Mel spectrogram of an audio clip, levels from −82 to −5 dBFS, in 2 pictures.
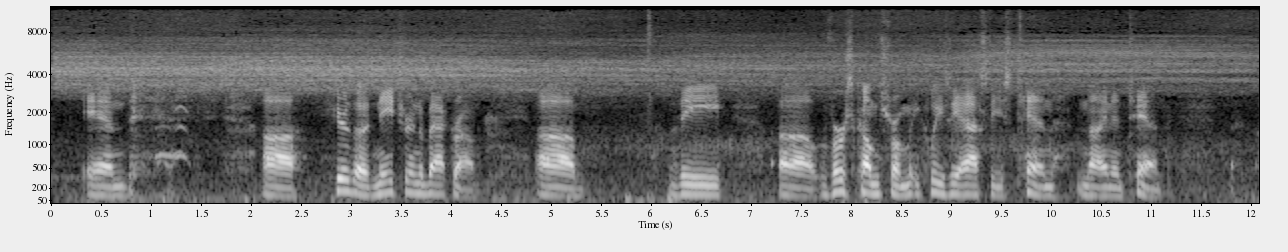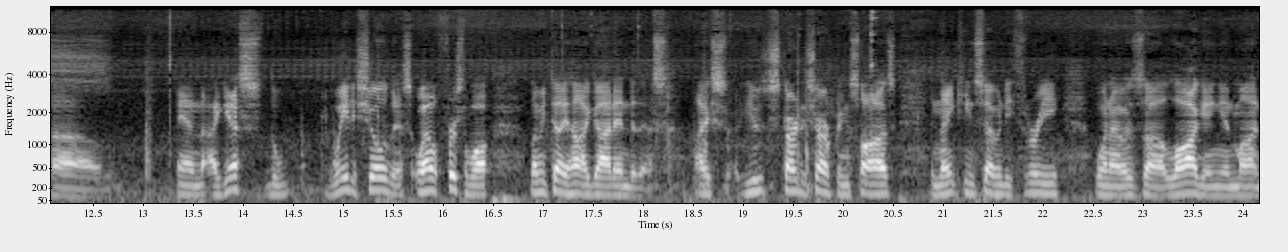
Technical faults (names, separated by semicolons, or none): none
